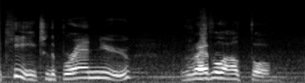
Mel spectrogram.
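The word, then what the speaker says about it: Revuelto: to the brand new revolto that's kind of how you say it but not really you're meant to roll the r but I can't roll ours people are like literally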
